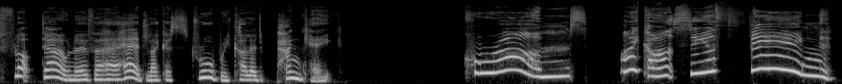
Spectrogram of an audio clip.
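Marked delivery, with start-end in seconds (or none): 4.6-8.4 put-on high, slow girl's panicked cry; girlish yell. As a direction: squeal it out from under the cape. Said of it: "she yelled".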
